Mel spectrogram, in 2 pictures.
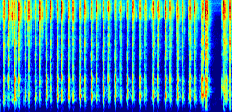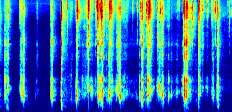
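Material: Plastic.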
